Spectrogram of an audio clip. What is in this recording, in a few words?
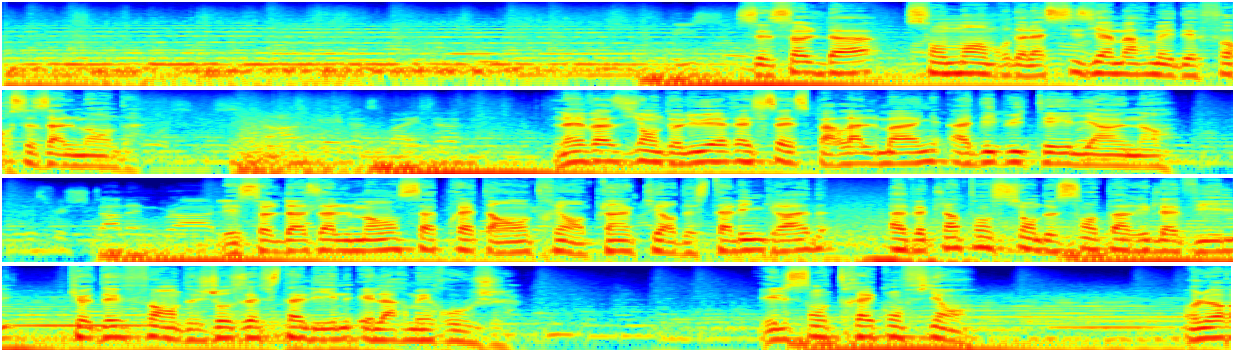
Narration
